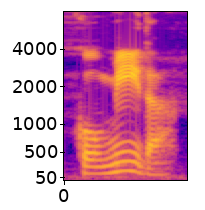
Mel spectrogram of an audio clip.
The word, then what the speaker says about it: comida: Same, following the same rule, it is comida and examen. So it has got 2 syllables, examen. So the second last will be stressed, that is exa.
